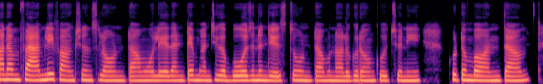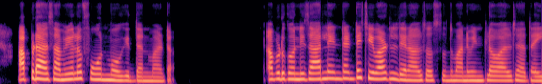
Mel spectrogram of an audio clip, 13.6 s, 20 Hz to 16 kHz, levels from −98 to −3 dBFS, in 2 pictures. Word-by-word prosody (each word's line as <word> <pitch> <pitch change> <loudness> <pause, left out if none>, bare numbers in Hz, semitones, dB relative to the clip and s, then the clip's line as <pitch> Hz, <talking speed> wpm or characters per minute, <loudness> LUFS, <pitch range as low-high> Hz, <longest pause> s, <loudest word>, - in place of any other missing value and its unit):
మనం 230 0 +2
ఫ్యామిలీ 215 +2 +3
ఫంక్షన్స్‌లో 205 0 -2
ఉంటాము, 190 0 -3
లేదంటే 195 +1 -1
మంచిగా 200 +1 -1
భోజనం 200 0 +1
జేస్తూ 190 +2 -3
ఉంటాము 190 0 -2
నలుగురం 190 0 -2
కూర్చొని 190 0 -2 0.5
కుటుంబం 205 -3 +2
అంతా. 195 0 0 0.7
అప్పుడు 275 +3 +5
ఆ - - +6
సమయంలో 245 +4 +3
ఫోను 235 -2 +2
మోగిద్దనమాట. 180 -3 -2 1.3
అప్పుడు 255 +1 +2
కొన్ని 250 0 +2
సార్లేంటంటే, 270 +3 +2
చివాట్లు 260 -1 +3
దినాల్సొస్తుంది 200 -1 -2
మనం 190 0 0
ఇంట్లో 195 +1 -1
వాళ్ళ 190 0 -1
చేత. 185 -2 -3
200 Hz, 120 wpm, -24 LUFS, 190-225 Hz, 1.3 s, ఆ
